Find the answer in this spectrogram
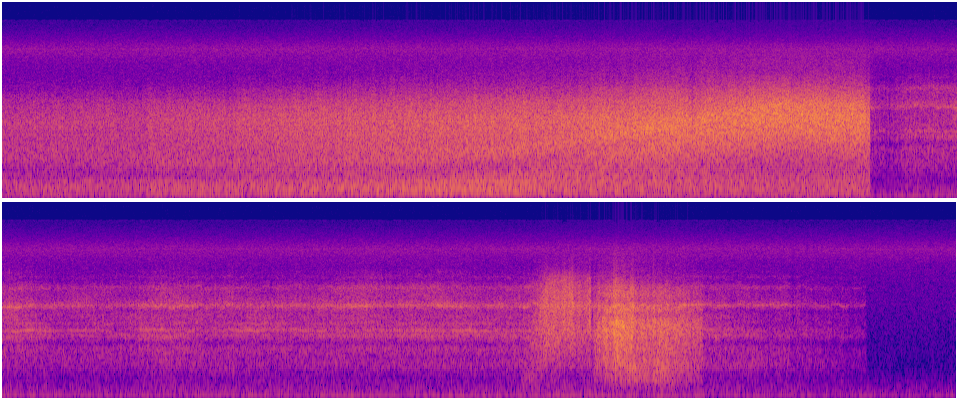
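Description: Cartoon sound effects: a rushing roar that swells for about eight seconds and then cuts off suddenly, followed by a quieter passage of steady high tones with a brief surge near the end before it fades.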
